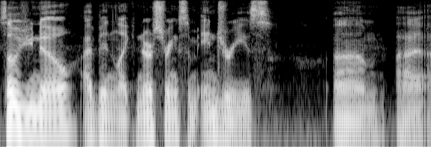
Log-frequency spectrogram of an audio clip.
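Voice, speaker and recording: Against a silent background on a very clean recording, a man talks at a fairly slow pace with a very deep, low pitch and ordinary pitch variation. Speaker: podcast co-host. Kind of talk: casual chat.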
